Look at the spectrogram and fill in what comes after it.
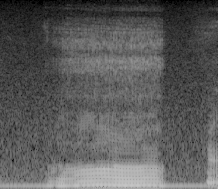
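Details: Snoring of an animal ("the critter's snore"): a single long, buzzing, pitched snore on one breath with steady background hum.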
